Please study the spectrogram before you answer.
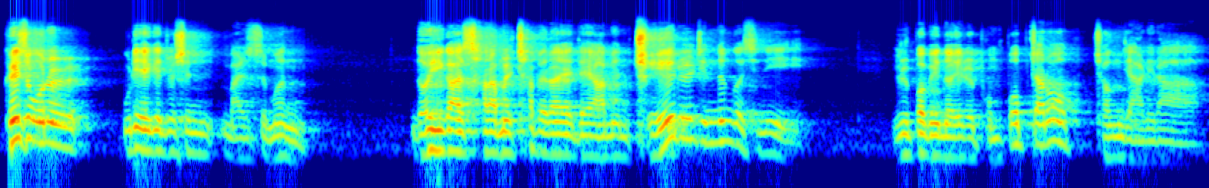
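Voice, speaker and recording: A man in his fifties from Chungcheong, Korea, preaching a sermon as senior pastor, jumping between loud emphatic lines and quiet asides, with folksy jokes. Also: mid-range voice, animated, a little slow. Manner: emphatic preacher with big swings between loud and soft, joking. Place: church sanctuary. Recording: echoey church hall.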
